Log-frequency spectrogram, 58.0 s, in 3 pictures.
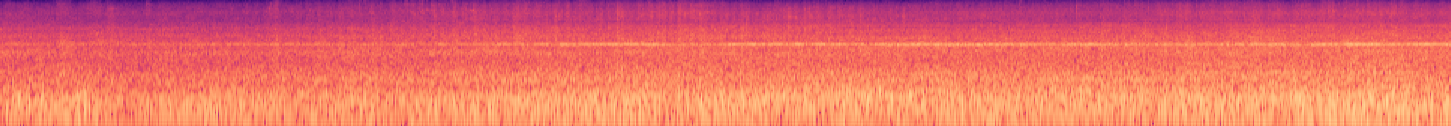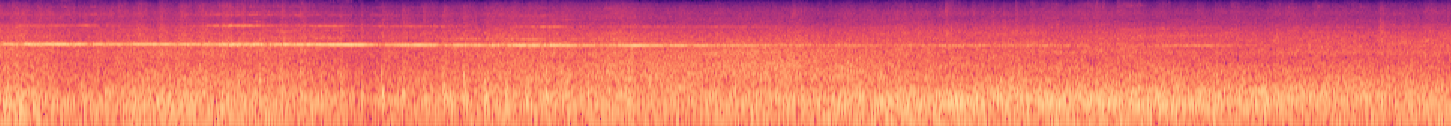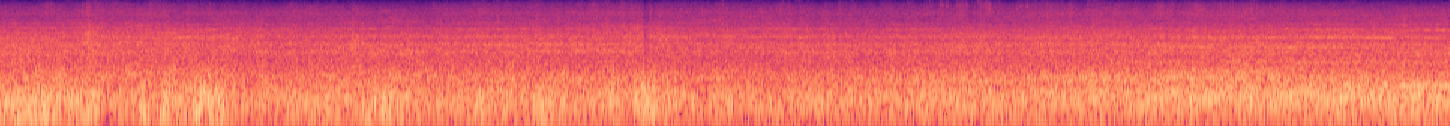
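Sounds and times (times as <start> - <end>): train wheels clattering on track: 0.0 - 58.0
high-pitched wheel squeal: 6.6 - 36.3.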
